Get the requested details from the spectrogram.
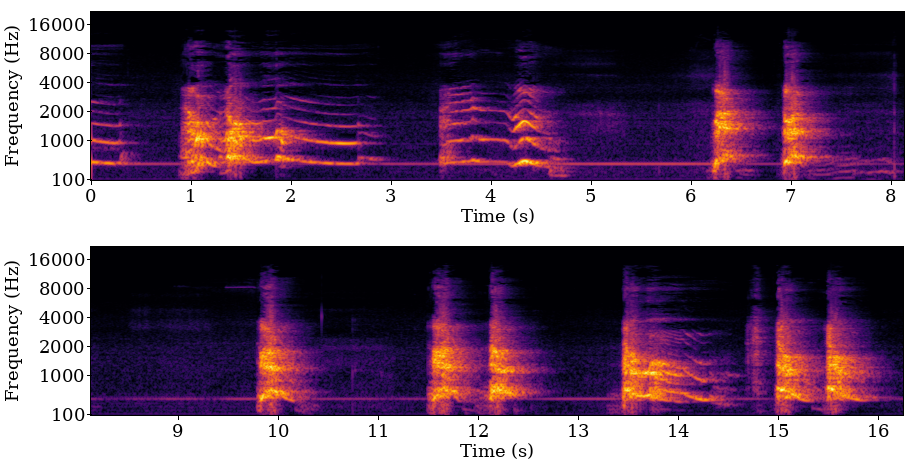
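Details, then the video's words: A corgi howls in wavering, yodelling bursts with yips, set off by the city's monthly tornado siren test, heard as a steady siren tone; Pembroke Welsh Corgi. "Cute Corgi Howling"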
